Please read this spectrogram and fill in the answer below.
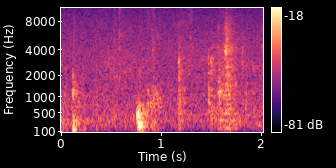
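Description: Faint, irregular clicks and taps of pens being handled on a desk and notebook, with one dull knock a little under a second in, likely a pen being set down on the paper.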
